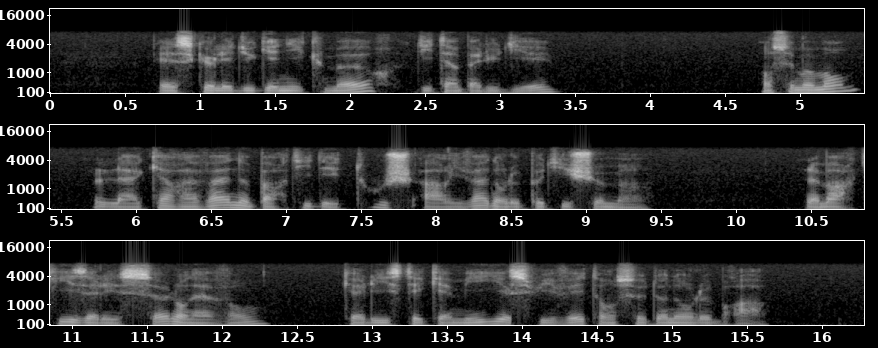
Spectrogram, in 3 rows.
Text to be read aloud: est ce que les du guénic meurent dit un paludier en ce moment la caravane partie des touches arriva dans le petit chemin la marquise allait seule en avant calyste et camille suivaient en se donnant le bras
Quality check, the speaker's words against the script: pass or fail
pass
